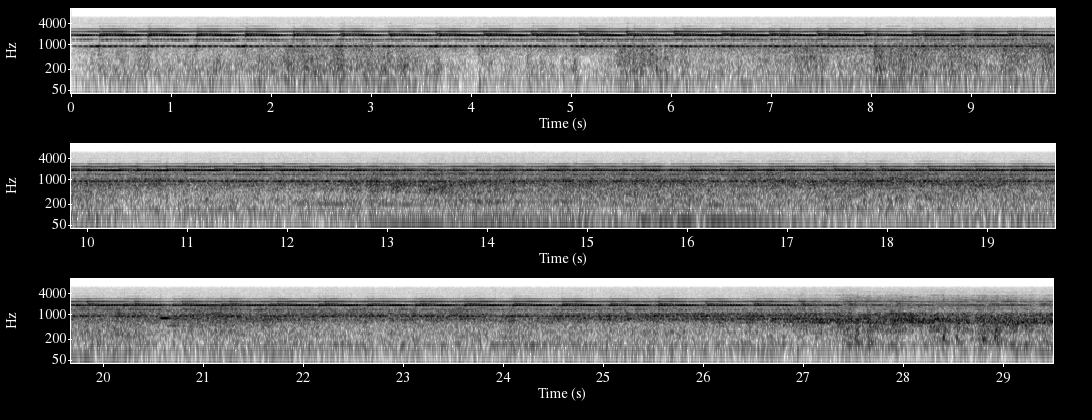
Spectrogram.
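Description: Diesel passenger train approaching and then passing close by, with a low engine rumble building about halfway through and rail noise rising toward the end. Over it, a continuous high ringing tone made of several pitches at once sounds and stops shortly before the end.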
